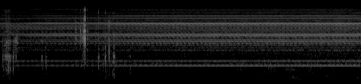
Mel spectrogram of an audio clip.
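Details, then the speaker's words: Yuneec Typhoon H with CGO3+ camera fitted with aftermarket 8mm-type lens, powered up on the bench without props; a thin steady high-pitched buzz as the gimbal motors strain against the rear-heavy, slightly out-of-balance camera. "And because the camera is a wee bit rear heavy and out of balance, you'll maybe hear it make a weird noise. It'll maybe buzz because the motors are just struggling that little bit because it's just out of balance, just that wee hair."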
